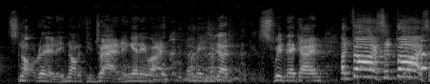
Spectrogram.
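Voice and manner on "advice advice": louder, higher mock cry for help; mock shout. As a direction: yell it like a drowning man. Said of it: "they just shout".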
